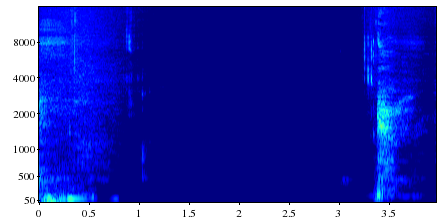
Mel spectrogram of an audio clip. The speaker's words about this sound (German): Moment, Schluck Wasser.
